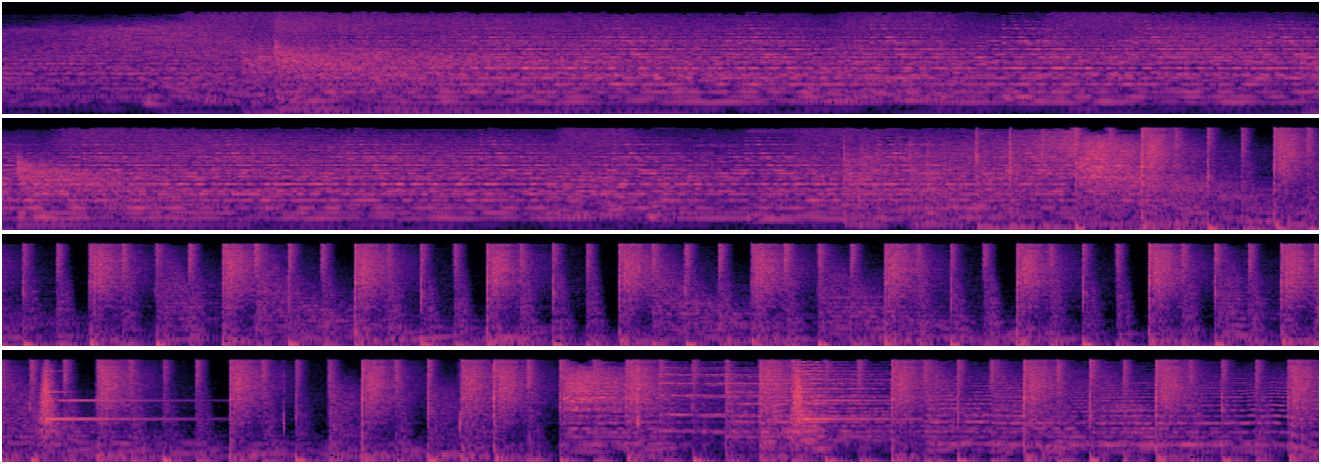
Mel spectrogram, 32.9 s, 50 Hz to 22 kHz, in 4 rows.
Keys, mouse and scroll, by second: 0.4 click, 2.7 shift+click, 4.0-4.7 alt+drag, 8.1-9.0 drag, 11.5 r, 12.3 click, 15.0-20.7 drag, 27.8-28.1 drag.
